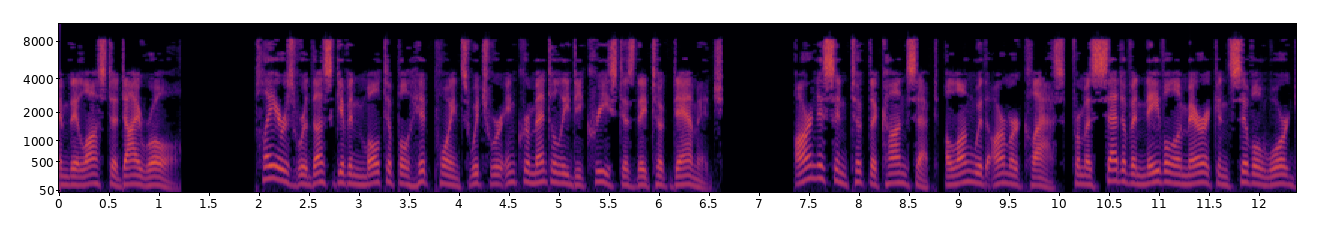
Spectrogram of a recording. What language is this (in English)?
English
